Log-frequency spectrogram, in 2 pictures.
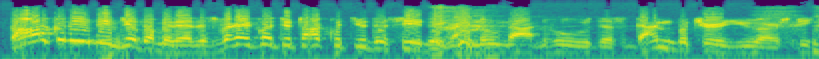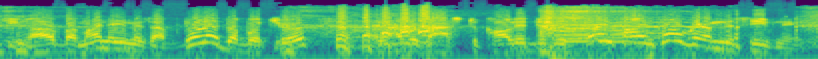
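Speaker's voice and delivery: a lightly put-on Irish-tinged villain voice, grand and formal; Irish jihadist voice. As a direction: play a mock Abdullah the Butcher with a faint Irish lilt. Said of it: "That sounded almost like an Irish".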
